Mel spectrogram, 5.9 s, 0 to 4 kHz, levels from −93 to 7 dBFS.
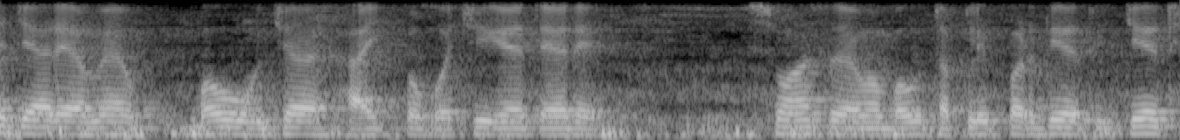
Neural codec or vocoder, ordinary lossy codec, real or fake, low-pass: none; none; real; 3.6 kHz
